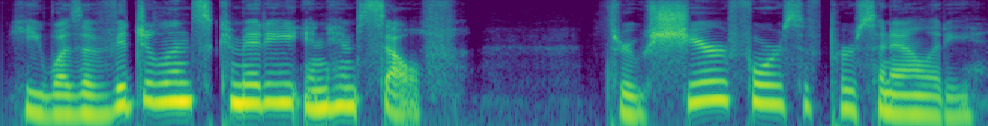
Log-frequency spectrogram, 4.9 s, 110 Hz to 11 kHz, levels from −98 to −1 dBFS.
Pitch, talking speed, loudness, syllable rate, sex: 215 Hz, 145 wpm, -16 LUFS, 5.6 syllables/s, female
